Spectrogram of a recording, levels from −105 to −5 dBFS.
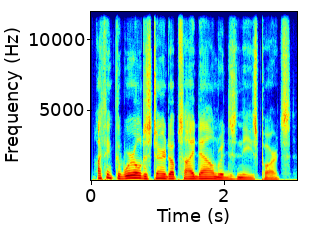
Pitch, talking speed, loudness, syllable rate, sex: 130 Hz, 215 wpm, -16 LUFS, 5.6 syllables/s, male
